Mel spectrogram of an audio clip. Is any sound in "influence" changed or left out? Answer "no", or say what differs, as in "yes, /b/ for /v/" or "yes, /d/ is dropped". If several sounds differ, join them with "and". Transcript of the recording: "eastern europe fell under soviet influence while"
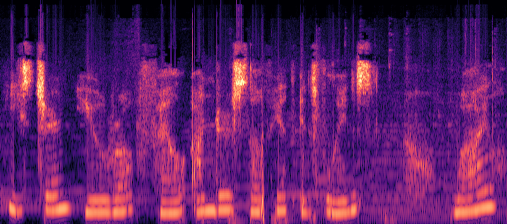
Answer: no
